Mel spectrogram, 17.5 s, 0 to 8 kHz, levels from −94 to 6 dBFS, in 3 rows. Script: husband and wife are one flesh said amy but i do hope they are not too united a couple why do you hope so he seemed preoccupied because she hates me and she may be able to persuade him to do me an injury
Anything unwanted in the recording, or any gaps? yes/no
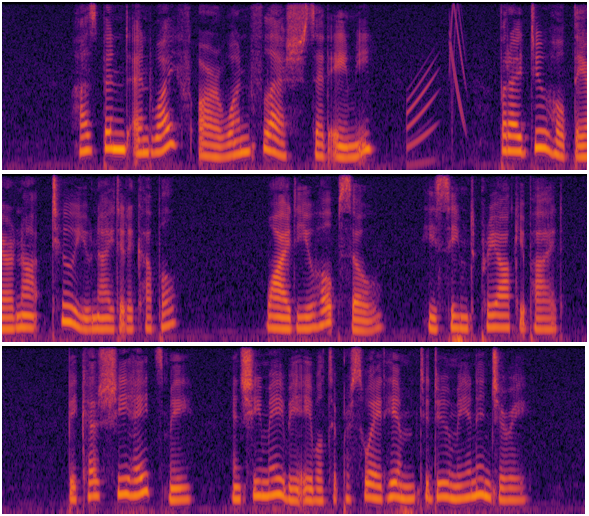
yes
